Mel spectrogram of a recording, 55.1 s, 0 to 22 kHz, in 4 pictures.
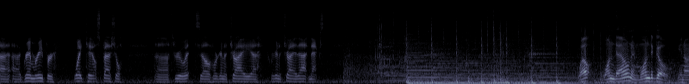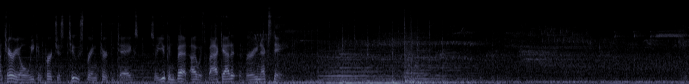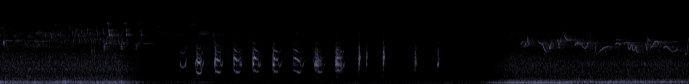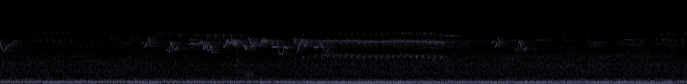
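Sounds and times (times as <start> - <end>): songbirds chirping: 0.0 - 55.0
wild turkey yelping: 31.2 - 36.4.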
